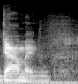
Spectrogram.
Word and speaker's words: Gaming: and impact called gaming it's pronounced gamming but look man you show me the word gaming I'm going to read that as gaming you can't hide that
